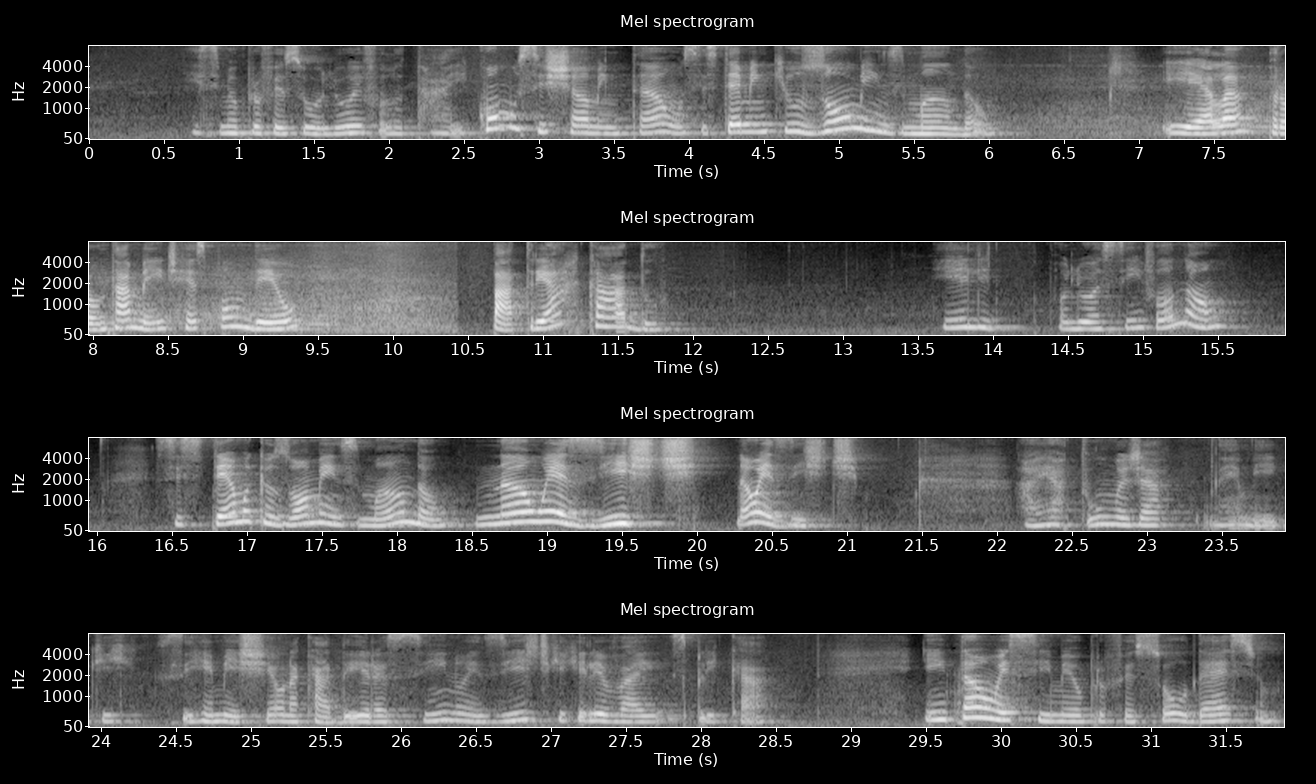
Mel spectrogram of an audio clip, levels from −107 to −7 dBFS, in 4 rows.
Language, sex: Portuguese, female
